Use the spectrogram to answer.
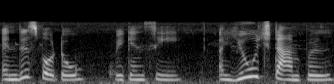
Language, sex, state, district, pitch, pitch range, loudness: Hindi, female, Uttarakhand, Tehri Garhwal, 220 Hz, 210-235 Hz, -20 LUFS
